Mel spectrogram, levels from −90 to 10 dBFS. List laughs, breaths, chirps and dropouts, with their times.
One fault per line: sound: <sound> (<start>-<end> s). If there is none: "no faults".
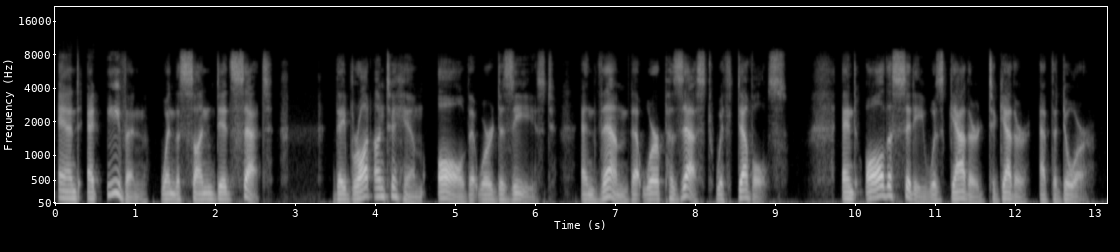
no faults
